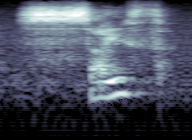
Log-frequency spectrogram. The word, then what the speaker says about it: scythe: series the arc of scythe and sit scythe someone said it rhymes with wife safe site oh my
